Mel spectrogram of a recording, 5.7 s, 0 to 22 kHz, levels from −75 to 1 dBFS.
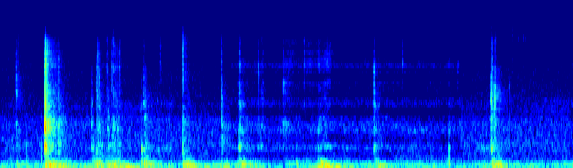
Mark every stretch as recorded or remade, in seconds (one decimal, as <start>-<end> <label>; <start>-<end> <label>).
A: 0.0-2.3 recorded; 2.3-4.6 remade; 4.6-5.7 recorded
